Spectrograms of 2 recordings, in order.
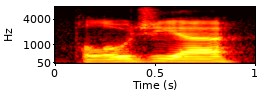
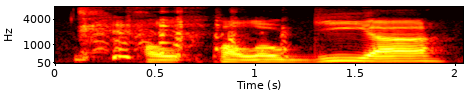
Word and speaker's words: Paulogia: Uh, my so for those of you who didn't understand the pronunciation, uh, I go by several different names: Pelagia, Palogia, uh, Paulo Ga, all those How's things.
